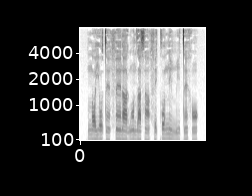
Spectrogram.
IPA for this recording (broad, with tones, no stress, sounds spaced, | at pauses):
n ɔ˧ j o˧ t ɛ̃˨ f ɛ̃˧ ɾ a˧ ɡ ɔ̃˦ d a˧ s ã˨ f e˨˦ k o˦ n ĩ˦˨ m i˨ t ɛ̃˨˦ h ɔ̃˧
